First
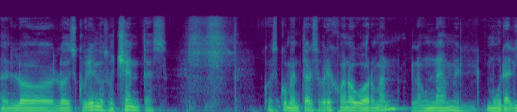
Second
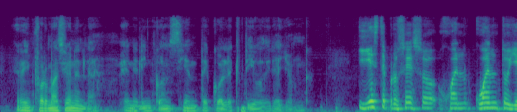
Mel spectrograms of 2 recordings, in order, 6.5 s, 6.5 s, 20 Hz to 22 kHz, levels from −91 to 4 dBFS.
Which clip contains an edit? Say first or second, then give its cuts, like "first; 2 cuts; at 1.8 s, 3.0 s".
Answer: first; 2 cuts; at 3.4 s, 5.1 s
